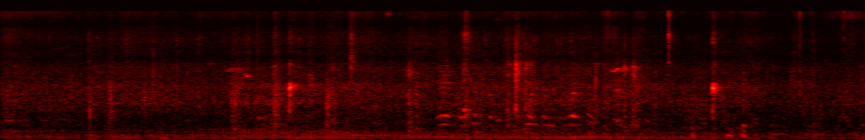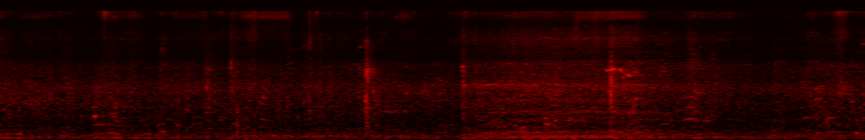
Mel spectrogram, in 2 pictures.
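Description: Indistinct background voices over a low steady hum that swells twice, with a few faint clicks.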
